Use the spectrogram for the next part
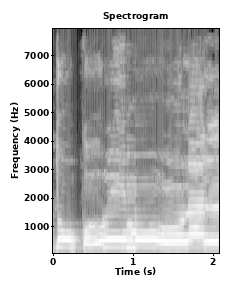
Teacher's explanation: रा के नीचे ज़ेर है तो रा को यहाँ पर बारीक पढ़ेंगे, मोटा नहीं पढ़ेंगे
